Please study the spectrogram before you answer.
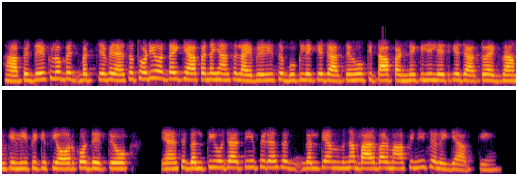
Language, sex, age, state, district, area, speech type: Hindi, male, 60+, Rajasthan, Jaipur, urban, conversation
